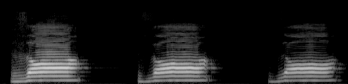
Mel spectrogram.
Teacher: জিহ্বার আগা উপরে দুই দাঁতের আগায় লাগান, লাগান লাগান লাগান সবাই, লাগিয়ে মোটা আওয়াজে উচ্চারণ করতে হবে।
